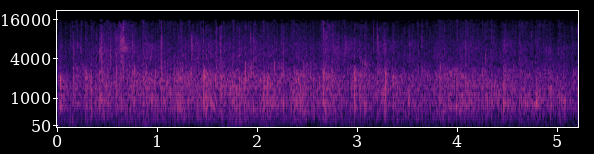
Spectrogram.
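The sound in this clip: Audience applause welcoming a man to the stage: dense, steady clapping that carries on evenly throughout without voices over it.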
